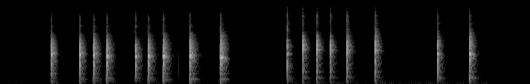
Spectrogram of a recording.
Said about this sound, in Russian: «Мы тоже умеем играть», — сказали деревянные ложки и сыграли что-то веселое.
